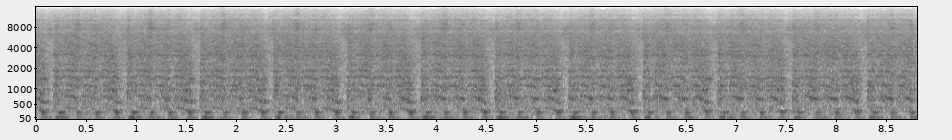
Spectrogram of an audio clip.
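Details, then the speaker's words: Peugeot 106 with swapped XU7JP4 engine, after wiring harness work: starter cranks steadily at a slow even beat but never fires; fuel pump sounded abnormal earlier, owner suspects the ECU, plans spark plug test; crank no start. "c'est bien ce que je disais pourquoi je m'inquiète si elle démarre pas moi je pense que c'est le calcul oki qu'il fout la merde"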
